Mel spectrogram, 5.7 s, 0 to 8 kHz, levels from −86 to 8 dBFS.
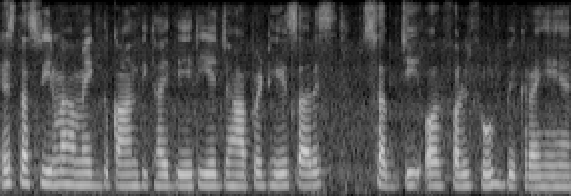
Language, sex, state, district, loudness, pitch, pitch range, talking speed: Hindi, female, Chhattisgarh, Bilaspur, -19 LUFS, 175 Hz, 170-185 Hz, 230 wpm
